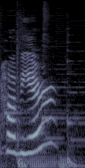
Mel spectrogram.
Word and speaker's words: Xavier: but I know that some people spell it with an X but they pronounce it with like a soft J don't [ __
